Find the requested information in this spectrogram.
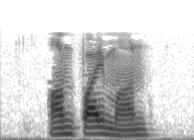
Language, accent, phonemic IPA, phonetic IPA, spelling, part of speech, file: Armenian, Eastern Armenian, /ɑnpɑjˈmɑn/, [ɑnpɑjmɑ́n], անպայման, adjective / adverb, Hy-անպայման.ogg
- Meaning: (adjective) absolute, unconditional; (adverb) absolutely, unconditionally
